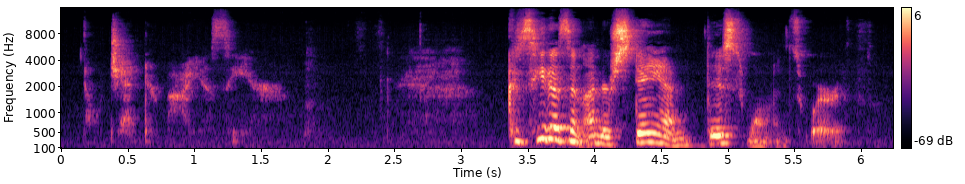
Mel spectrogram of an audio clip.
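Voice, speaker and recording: The pace is fairly slow. It is a woman speaking. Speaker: spoken word poet, poetry event host. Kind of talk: spoken word poetry performance. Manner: playful, goofy.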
